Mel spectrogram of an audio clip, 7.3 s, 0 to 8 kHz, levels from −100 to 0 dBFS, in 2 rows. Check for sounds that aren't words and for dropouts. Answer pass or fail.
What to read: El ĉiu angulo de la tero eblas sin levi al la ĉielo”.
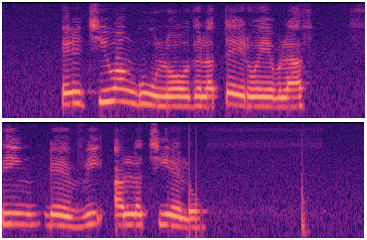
fail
